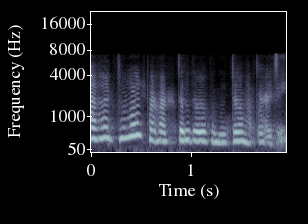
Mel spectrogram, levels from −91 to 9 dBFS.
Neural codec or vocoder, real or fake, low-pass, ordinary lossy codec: codec, 16 kHz, 0.5 kbps, FreqCodec, smaller model; fake; 7.2 kHz; none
